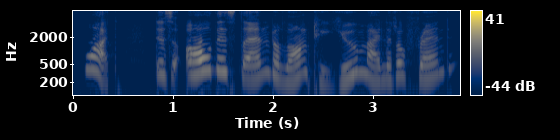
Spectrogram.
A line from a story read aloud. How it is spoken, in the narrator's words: exclaimed Mary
